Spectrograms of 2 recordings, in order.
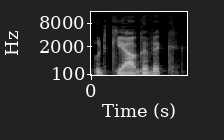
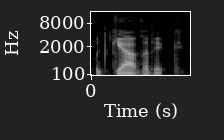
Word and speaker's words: Utqiagvik: But most people pronounce it Utqiagvik. – Utqiagvik. – Utqiagvik. And it's a k sound. So Utqiagvik.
